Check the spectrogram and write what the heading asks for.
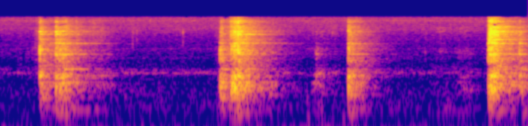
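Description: A metal cooking pot with about a teaspoon of oil in it clanks down onto a stovetop to be heated, with four separate knocks and scrapes spaced a second or so apart, fairly loud, each ringing briefly. Nobody speaks.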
